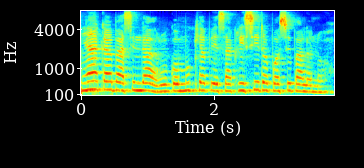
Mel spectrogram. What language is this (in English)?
Nepali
